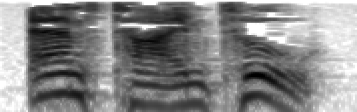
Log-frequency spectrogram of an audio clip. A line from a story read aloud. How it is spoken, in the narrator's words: cried Ted Baldwin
